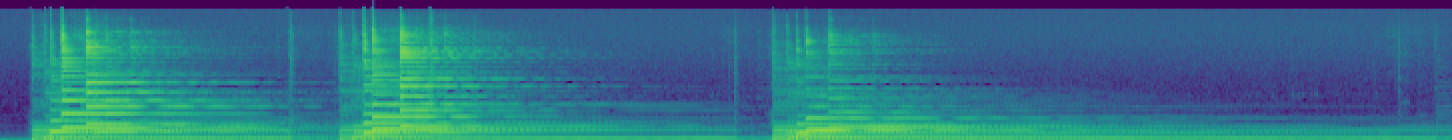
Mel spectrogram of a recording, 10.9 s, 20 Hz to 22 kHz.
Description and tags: slow, dreamy, 7th chords played on a nylon string guitar.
